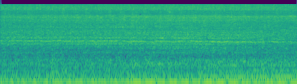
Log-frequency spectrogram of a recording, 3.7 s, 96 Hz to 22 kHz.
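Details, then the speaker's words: Pontiac G8 V8 at idle just after fitting thin stainless OBX headers and new plugs: light, quick, even ticking over low rumble is ordinary valvetrain chatter heard through the thin headers, not a failing-lifter tick; healthy. "Because since that stainless steel is so thin, you're gonna hear the valve train. So you're gonna hear chatter."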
